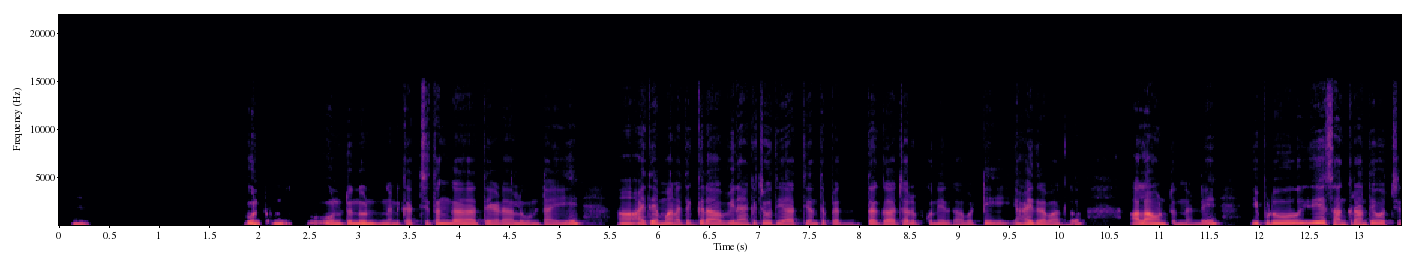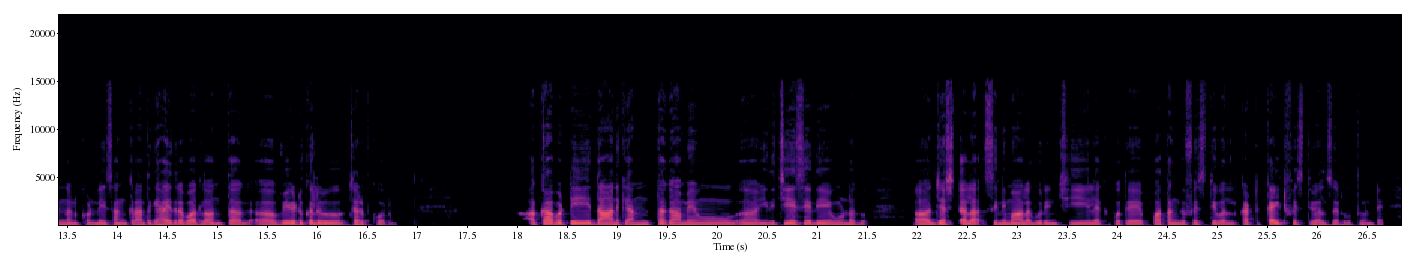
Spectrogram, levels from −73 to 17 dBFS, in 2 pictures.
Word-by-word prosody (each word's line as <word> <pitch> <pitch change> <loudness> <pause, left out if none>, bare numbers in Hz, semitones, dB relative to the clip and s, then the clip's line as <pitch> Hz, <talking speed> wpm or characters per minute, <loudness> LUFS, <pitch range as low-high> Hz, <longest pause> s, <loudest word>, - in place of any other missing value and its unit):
హ్మ్. 110 -1 -1 1.6
ఉంటుంది, 125 -9 +3 0.5
ఉంటుంది, 140 -6 +3
ఉంటుందండి. 105 -1 +1
ఖచ్చితంగా 135 +3 +1 0.2
తేడాలు 115 0 0
ఉంటాయి. 105 +1 -2 0.5
ఆహ్, 125 0 +4
అయితే 150 +9 +3
మన 145 +2 +3
దగ్గర 175 +3 0 0.2
వినాయక 160 +5 0
చవితి 160 0 0
అత్యంత 140 +2 -4
పెద్దగా 135 +2 -1
జరుపుకునేది 125 -1 -2
కాబట్టి 120 +8 -4 0.3
హైదరాబాద్‌లో 120 +5 +1 0.6
అలా 130 0 +8
ఉంటుందండి. 110 - -2 0.5
ఇప్పుడు 155 +1 +2 0.4
ఏ - - +8
సంక్రాంతి 180 +2 +1
వచ్చిందనుకోండి, 135 -6 -4
సంక్రాంతికి 155 +5 -1
హైదరాబాద్‌లో 140 +1 +1
అంత 130 +1 -5 0.3
ఆహ్, 120 -1 0
వేడుకలు 135 0 +2 0.3
జరుపుకోరు. 115 0 -4 1.4
ఆహ్, - - 0
కాబట్టి, 180 0 +4 0.2
దానికంతగా 165 0 +2
మేము 145 -1 0 0.4
ఆహ్, 125 0 0
ఇది 120 -1 -3
చేసేదేముండదు. 120 -7 0 0.5
ఆహ్, 125 0 +4
జస్ట్ 130 0 +1
అలా 130 0 +4
సినిమాల 125 -1 +2
గురించి, 115 0 -3 0.2
లేకపోతే 115 0 -5 0.2
పతంగ్ 120 +1 0
ఫెస్టివల్ 115 -2 -4
కట్ 115 +1 -2
కైట్ 135 +1 +2
ఫెస్టివల్స్ 115 -3 -5
జరుగుతూ 110 -1 -9
ఉంటాయి. 105 - -11
130 Hz, 110 wpm, -23 LUFS, 115-145 Hz, 1.6 s, అలా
